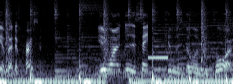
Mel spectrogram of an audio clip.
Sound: beep sound

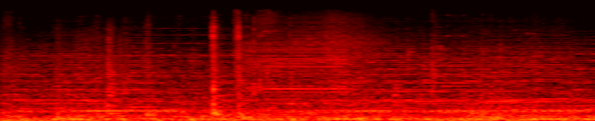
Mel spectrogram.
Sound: door buzzes

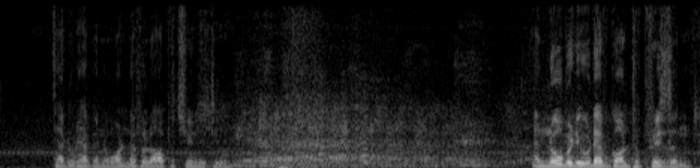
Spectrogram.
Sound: laughing

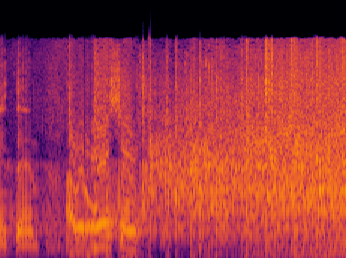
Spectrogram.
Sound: applause

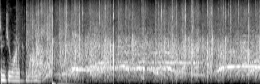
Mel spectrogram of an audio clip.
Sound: audience applauding

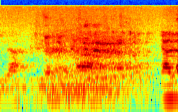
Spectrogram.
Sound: laughter

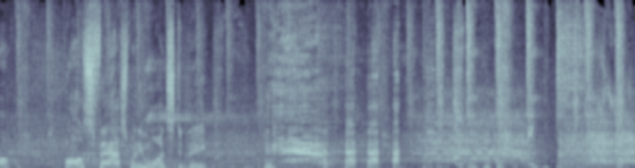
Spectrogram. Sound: laughs

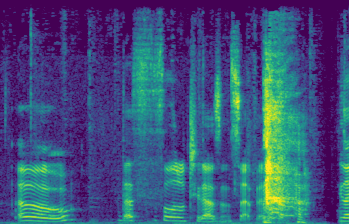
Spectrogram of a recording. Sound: laughs

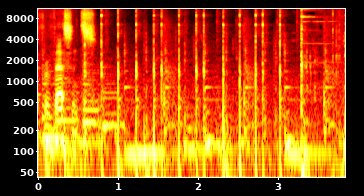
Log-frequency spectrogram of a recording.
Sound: tapping noise

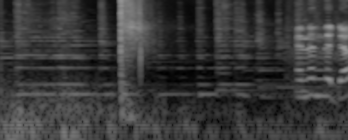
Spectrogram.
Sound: gunshot

